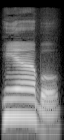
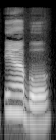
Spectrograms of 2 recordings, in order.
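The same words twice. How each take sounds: First: Tiabo with aspirated "th"; breath of h after the t in tiabo; pronounced with H. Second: Slow tiabo without aspiration; hard unaspirated t in tiabo; wrong pronunciation. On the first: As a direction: say tiabo as "t-hia-bo". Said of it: "pakai H ya". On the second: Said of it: "bukan tiabo". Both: Shown as a demonstration.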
